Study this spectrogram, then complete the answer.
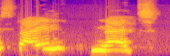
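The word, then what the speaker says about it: Stille Nacht: थे इट वाज़ स्टाइल नेच इसको क्या पढ़ेंगे स्टाइल नेच नेच नहीं पढ़ेंगे टी नहीं प्रोनंसिएट करेंगे अपन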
